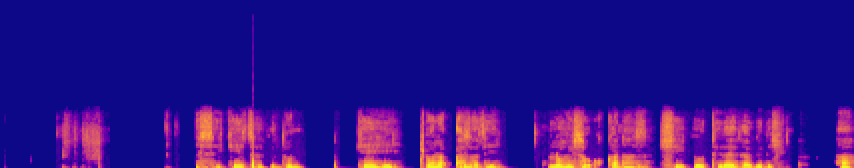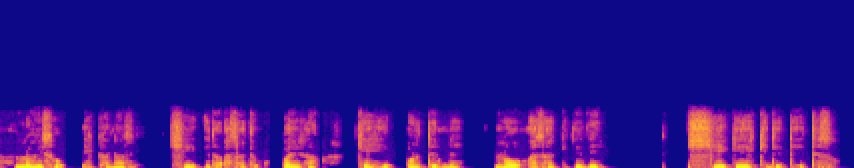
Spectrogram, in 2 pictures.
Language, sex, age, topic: Gamo, male, 25-35, government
